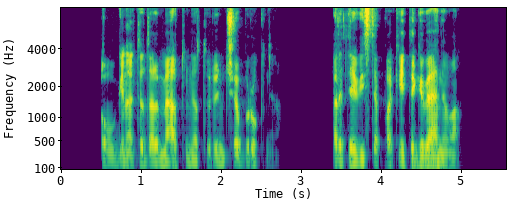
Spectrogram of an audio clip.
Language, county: Lithuanian, Vilnius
